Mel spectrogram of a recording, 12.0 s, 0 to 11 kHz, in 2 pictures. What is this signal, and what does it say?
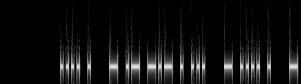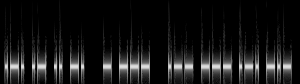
Morse code, heard as a keyed tone, about 22 wpm, 700 Hz. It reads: HE TAKES THE TRAIN TO WORK
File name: Difficult Sentences with Hints - 22wpm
